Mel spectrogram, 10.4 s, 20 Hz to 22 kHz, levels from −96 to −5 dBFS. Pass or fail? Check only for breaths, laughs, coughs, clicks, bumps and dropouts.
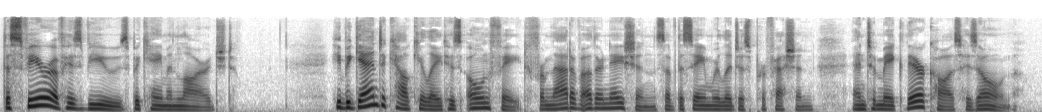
pass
